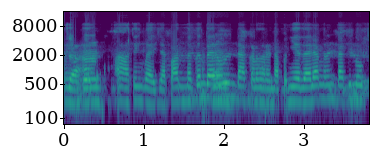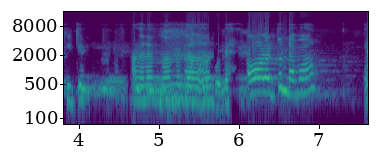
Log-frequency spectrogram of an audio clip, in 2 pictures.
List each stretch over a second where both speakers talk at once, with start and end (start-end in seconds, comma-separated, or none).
none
